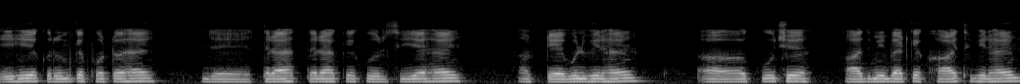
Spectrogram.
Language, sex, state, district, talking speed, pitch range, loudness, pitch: Magahi, male, Bihar, Jahanabad, 145 wpm, 130-140 Hz, -25 LUFS, 135 Hz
